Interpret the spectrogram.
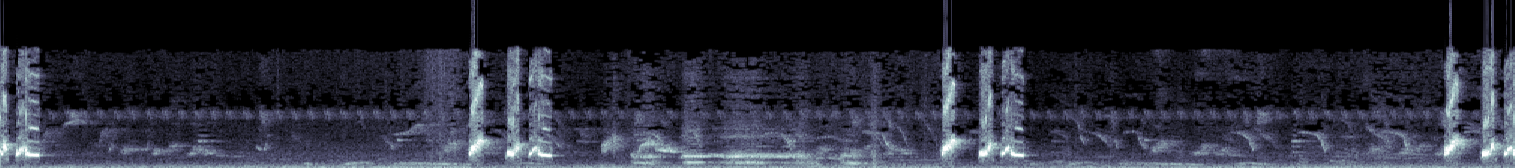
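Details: Cage-kept Red-whiskered bulbul sings a short, sharp whistled phrase of several notes roughly every three seconds, with scattered quieter chirps and a rough, buzzy call from another bird between phrases.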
